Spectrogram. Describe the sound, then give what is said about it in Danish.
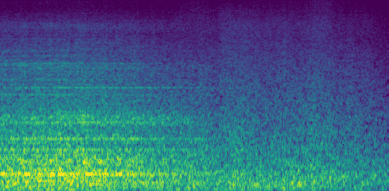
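Loud, steady helicopter cabin noise in flight over the North Sea: a dense, unbroken engine and rotor roar with a faint hum running through it, easing slightly halfway through and continuing with no voices. “Der er så meget larm, at vi kan ikke rigtig øh, samtale undervejs”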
